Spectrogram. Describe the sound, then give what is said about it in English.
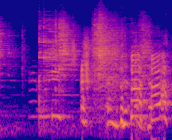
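Champagne glasses clink together in a final toast in Atlanta, Georgia, United States. A sharp strike sets off a bright, high ringing tone that lingers as voices murmur over it. “Refilled my champagne for our final toast.”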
